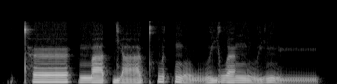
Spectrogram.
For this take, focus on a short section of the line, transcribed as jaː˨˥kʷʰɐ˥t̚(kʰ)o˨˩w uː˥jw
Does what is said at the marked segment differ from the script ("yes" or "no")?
yes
